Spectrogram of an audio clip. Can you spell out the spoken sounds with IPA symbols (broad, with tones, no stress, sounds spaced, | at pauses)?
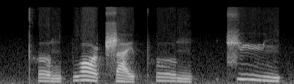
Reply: t̪ʰ ɤ̰˨˩ ŋ p w ɔ˥˨ ʈ͡ʂ a̰˨˩ ɪ̯ pʰ ʊ˥˨ ŋ | t͡ɕ y˥˨ n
